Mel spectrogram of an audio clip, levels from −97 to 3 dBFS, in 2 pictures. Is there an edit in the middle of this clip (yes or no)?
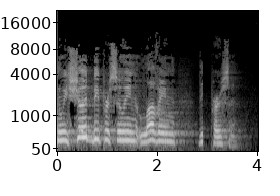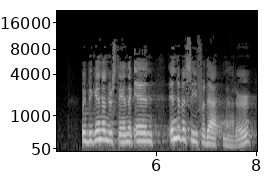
yes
